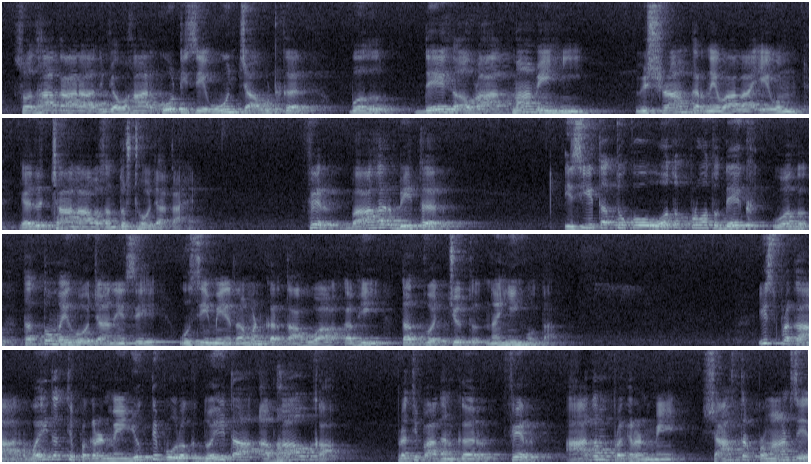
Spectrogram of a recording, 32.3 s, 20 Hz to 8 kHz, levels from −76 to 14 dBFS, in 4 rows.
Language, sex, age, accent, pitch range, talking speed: Kannada, male, 50-69, native, 130-175 Hz, 110 wpm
